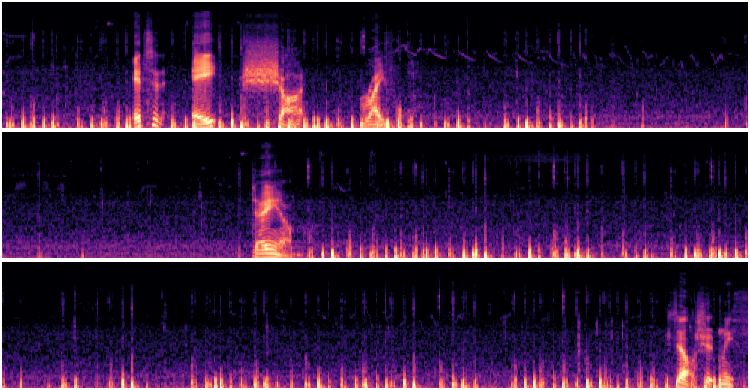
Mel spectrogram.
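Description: Hooves thud rhythmically as a horse gallops.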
